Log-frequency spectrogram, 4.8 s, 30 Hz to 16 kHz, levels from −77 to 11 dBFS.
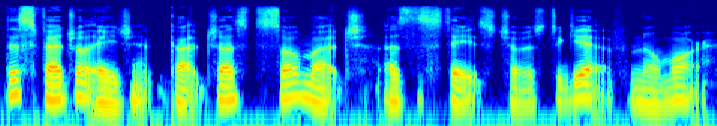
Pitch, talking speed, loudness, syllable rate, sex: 110 Hz, 175 wpm, -21 LUFS, 4.5 syllables/s, male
